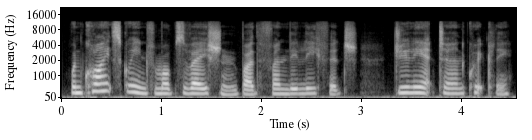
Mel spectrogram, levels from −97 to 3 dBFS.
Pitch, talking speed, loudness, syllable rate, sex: 225 Hz, 160 wpm, -19 LUFS, 5.7 syllables/s, female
